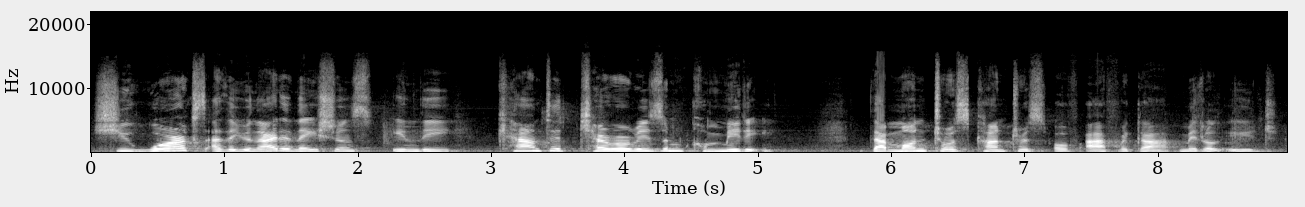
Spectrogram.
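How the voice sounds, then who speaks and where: A woman's voice: on the high side, steady tone, measured pace, fairly bright tone, big-room sound. A woman introducing an honoree at a ceremony, emphatic and asking rhetorical questions, with slightly off grammar.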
